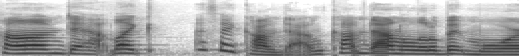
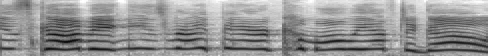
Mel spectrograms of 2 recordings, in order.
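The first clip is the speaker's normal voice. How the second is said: sobbing, crying, very high panic scream; 8 dB louder than usual. Retelling running away in panic, pulling a girl along: imitating own past crying scream. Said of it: "crying, screaming".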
